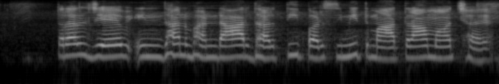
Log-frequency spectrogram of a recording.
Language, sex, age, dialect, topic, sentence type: Maithili, female, 18-24, Angika, agriculture, statement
